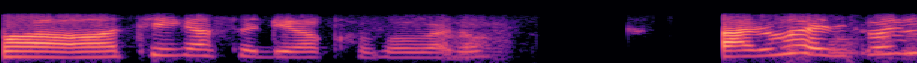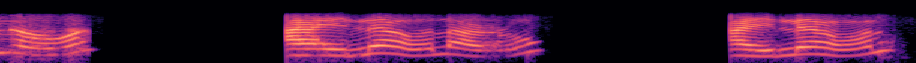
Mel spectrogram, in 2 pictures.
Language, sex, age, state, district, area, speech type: Assamese, female, 45-60, Assam, Darrang, rural, conversation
